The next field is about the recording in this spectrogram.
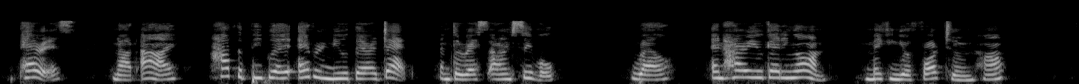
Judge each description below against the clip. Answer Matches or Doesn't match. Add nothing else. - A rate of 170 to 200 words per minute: Doesn't match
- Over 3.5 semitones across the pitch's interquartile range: Matches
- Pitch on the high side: Matches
